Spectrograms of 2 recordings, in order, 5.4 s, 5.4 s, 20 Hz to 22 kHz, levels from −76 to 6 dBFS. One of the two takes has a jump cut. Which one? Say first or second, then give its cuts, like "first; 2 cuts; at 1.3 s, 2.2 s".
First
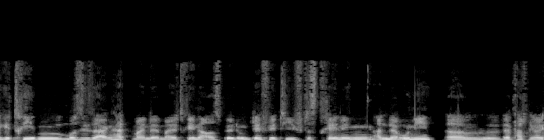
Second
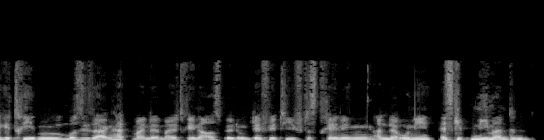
second; 1 cut; at 4.4 s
